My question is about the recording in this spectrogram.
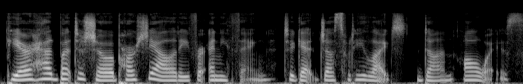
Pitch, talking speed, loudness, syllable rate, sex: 205 Hz, 195 wpm, -19 LUFS, 5.2 syllables/s, female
